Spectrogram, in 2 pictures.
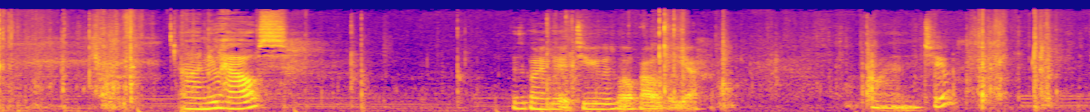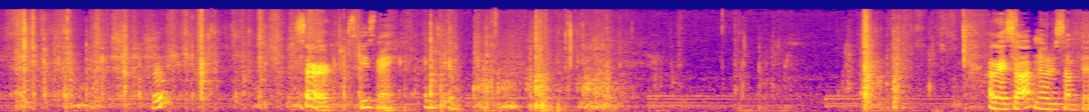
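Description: Plastic sleeves rustle and crinkle as they are handled.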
